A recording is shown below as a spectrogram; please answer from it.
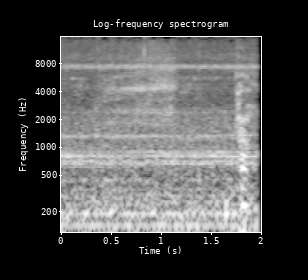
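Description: Steady background hum with no speech for most of the moment, then a man's short laugh near the end.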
